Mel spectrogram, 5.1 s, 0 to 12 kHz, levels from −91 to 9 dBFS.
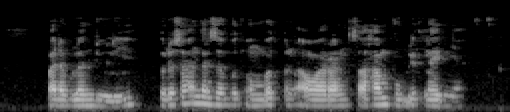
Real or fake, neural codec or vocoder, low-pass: real; none; 7.2 kHz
